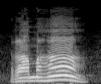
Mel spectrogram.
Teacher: विस भी हा जैसी ध्वनि देता है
